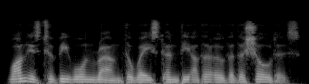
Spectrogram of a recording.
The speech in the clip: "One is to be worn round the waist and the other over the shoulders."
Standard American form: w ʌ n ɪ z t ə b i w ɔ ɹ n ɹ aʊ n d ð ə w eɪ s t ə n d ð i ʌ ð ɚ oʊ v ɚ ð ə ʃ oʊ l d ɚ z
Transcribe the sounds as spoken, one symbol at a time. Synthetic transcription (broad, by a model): w ʌ n ɪ z t ə b i w ɔ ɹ n ɹ aʊ n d ð ə w eɪ s t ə n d ð i ʌ ð ɚ oʊ v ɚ ð ə ʃ oʊ l d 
